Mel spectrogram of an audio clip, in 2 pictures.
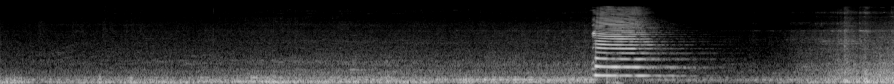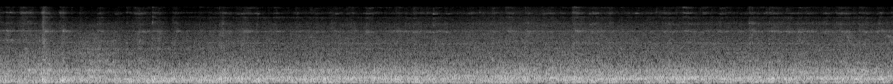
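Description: A Vande Bharat Express electric multiple unit approaching at speed gives one short horn blast about six seconds in. It then rushes past with a steady, loud rolling noise of wheels on rail.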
